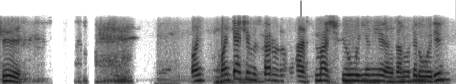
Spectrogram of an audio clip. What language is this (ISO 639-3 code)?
kas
